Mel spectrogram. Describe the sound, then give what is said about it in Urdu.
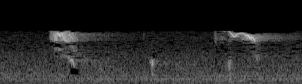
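Two short, shrill whistles blown by a person, separated by a pause of about a second and a half, each sliding slightly in pitch, with a faint click between them. “سیٹیاں کیسے بجاتے؟”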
